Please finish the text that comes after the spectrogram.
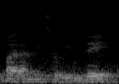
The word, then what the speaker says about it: Paramyxoviridae: Aunque se escribe Paramyxoviridae, cuando ustedes lo van a leer, se lee Paramyxoviridae. Todas las familias, siempre que se leen, terminan en D, aunque ahora dice DAE.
